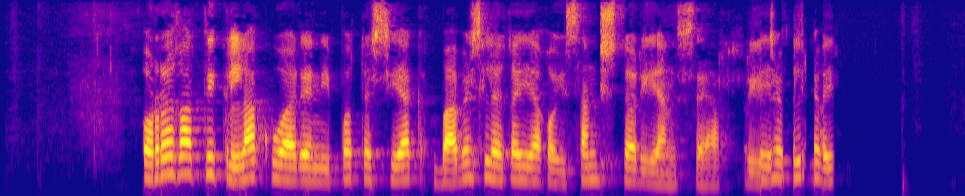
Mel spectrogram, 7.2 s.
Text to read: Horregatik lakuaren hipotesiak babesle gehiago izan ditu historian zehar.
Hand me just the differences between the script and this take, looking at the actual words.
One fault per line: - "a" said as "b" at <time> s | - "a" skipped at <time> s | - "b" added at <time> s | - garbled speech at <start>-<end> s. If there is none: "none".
- "ditu" skipped at 4.5 s
- garbled speech at 5.6-6.3 s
